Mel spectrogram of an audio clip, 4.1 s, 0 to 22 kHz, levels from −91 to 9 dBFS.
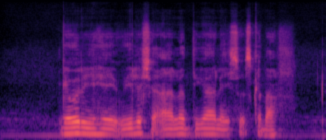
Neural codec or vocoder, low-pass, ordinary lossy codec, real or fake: codec, 44.1 kHz, 7.8 kbps, Pupu-Codec; none; none; fake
